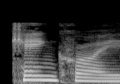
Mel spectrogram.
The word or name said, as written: cancroid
